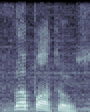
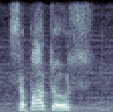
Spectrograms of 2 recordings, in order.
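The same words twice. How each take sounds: First: The z is pronounced with a th sound. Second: The z is pronounced with an s sound. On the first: "the letter Z has a T H sound in Spain" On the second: "in most of the Spanish speaking world"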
